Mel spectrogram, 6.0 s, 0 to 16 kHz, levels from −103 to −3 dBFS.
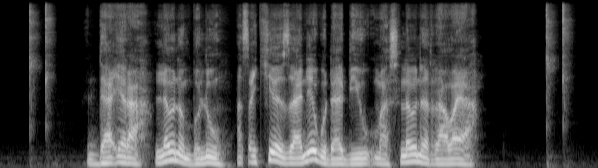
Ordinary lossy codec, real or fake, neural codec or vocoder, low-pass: none; fake; codec, 44.1 kHz, 7.8 kbps, Pupu-Codec; 14.4 kHz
